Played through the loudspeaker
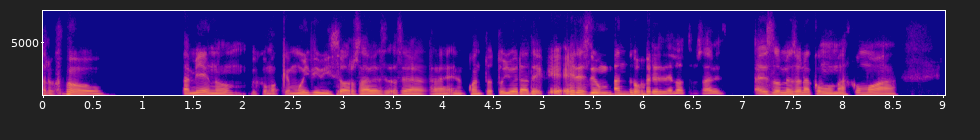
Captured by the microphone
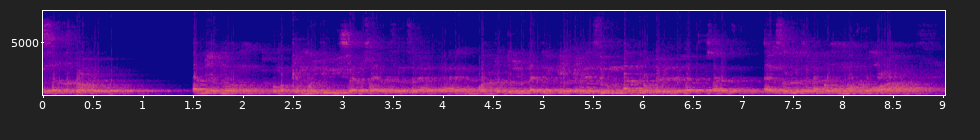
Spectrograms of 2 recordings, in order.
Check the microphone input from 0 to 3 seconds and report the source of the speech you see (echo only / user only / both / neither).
echo only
